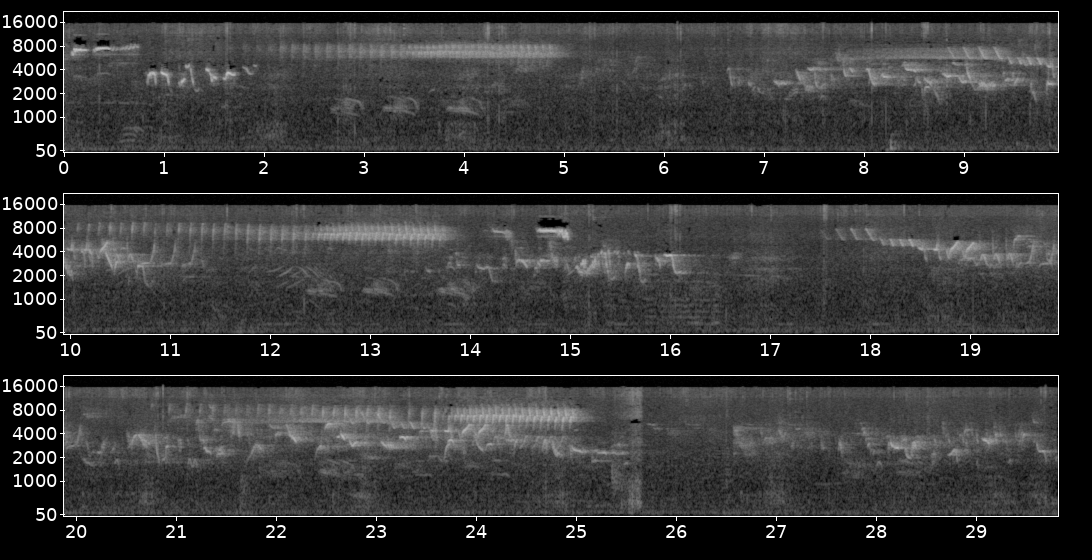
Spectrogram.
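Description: Birds chirping outdoors, with a high, steady trill that comes three times, each about two seconds long.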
